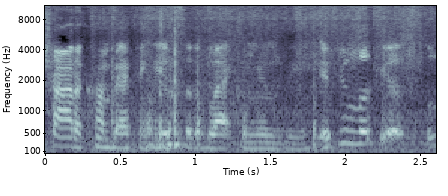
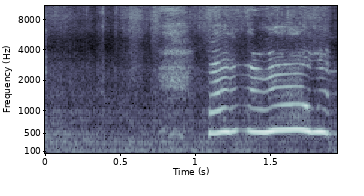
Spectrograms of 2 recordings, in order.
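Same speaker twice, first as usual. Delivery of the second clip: much higher, very slow, stretched hammed-up sob; mock wailing cry; much slower than usual. Lamenting to viewers about being unmarried, hammed-up wailing cry. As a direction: wail it out like a fake crying fit.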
